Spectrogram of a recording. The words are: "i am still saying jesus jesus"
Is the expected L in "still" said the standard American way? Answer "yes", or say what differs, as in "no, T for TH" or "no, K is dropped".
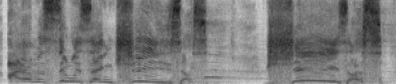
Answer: no, N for L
